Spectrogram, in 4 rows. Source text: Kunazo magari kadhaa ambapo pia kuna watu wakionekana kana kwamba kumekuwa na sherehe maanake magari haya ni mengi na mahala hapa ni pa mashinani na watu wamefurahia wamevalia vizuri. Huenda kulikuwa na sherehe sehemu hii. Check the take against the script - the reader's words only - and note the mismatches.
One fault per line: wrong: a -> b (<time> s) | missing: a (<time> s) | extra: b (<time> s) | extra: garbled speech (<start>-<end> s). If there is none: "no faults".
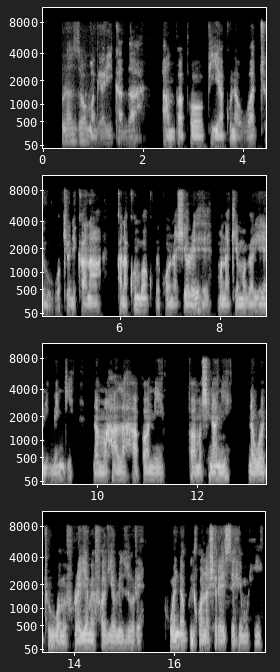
no faults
